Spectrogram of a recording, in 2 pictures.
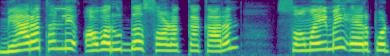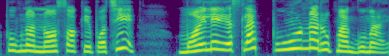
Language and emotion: Nepali, angry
